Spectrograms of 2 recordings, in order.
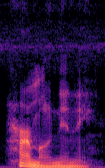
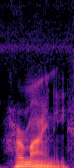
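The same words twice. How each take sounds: First: Hermione said as "Har-mo-nee-nee"; mispronounced. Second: Hermione said properly as "Her-my-oh-nee"; corrected name. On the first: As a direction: Hermione slipped as "Harmonini". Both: Real, not acted. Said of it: "I mean, Hermione".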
